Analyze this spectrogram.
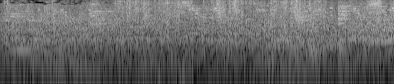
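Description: Swords clash in a brief skirmish.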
